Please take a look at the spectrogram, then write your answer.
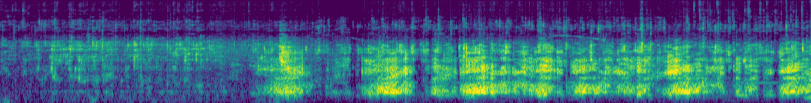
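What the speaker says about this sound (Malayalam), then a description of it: "അതിനനുസരിച്ച് നമുക്ക് വെള്ളം ഒഴിക്കുക." Water pours into a pot of chicken for Ooty-style biryani in a kitchen, splashing and filling in several close bursts of pouring with brief pauses between them and no talking.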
